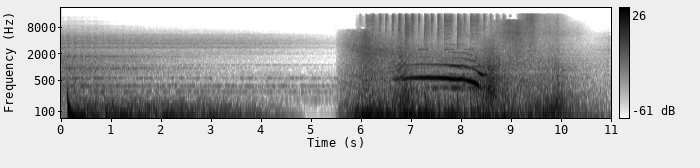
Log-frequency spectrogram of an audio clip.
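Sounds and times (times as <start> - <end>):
low rumbling music: 5.6 - 8.9
wolf howl: 6.6 - 8.8.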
